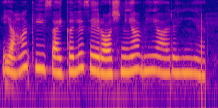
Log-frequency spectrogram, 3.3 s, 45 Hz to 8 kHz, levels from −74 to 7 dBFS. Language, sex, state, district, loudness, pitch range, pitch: Hindi, female, Jharkhand, Ranchi, -15 LUFS, 250-280 Hz, 265 Hz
